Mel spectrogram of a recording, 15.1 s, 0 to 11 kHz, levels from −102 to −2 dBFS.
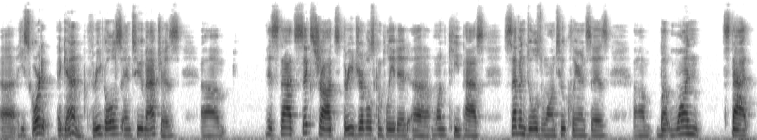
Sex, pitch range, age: male, 110-135 Hz, 20-39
